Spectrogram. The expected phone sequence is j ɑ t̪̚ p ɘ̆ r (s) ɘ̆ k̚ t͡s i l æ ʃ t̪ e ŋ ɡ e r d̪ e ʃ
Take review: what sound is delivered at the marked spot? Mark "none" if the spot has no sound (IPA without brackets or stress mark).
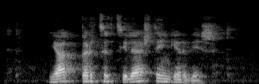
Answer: t͡s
